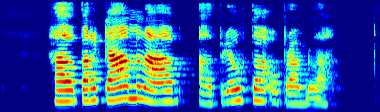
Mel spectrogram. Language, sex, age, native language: Icelandic, female, 13, Icelandic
